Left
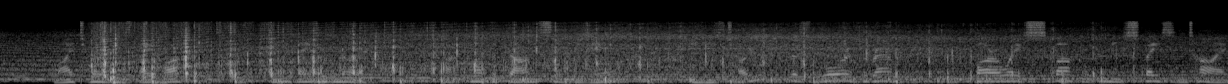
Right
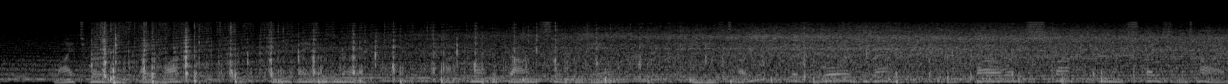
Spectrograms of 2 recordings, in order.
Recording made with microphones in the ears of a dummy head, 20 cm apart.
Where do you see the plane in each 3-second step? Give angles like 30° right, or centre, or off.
50° left, 40° left, centre, 30° right.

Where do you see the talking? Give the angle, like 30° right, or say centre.
40° left.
